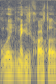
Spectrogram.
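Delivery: usual speaking voice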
